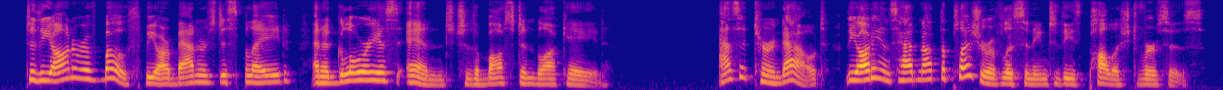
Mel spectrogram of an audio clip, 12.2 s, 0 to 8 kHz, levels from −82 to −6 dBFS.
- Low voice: No, medium, 170 Hz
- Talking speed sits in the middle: Yes, average, 160 wpm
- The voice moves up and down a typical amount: No, wide, 9.0 semitones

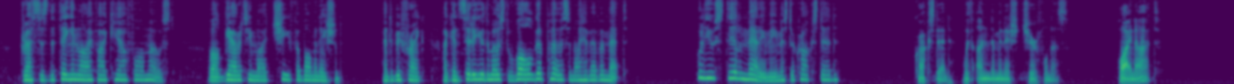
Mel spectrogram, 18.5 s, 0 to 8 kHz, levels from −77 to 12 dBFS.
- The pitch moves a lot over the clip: No, average, 3.0 semitones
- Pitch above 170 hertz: No, medium, 160 Hz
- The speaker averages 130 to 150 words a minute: Yes, slow, 135 wpm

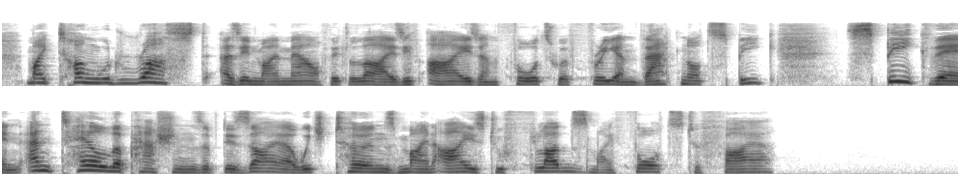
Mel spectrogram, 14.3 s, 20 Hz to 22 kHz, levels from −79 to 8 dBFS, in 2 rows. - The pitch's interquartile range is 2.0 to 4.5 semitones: Yes, average, 3.8 semitones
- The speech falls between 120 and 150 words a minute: No, average, 160 wpm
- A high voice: No, medium, 140 Hz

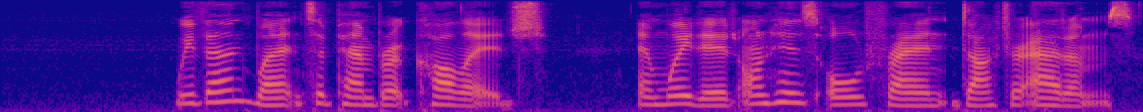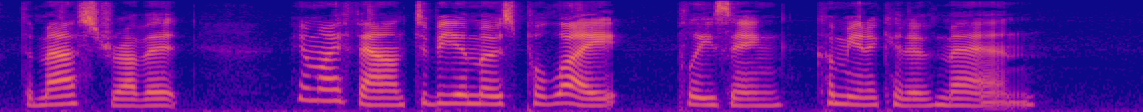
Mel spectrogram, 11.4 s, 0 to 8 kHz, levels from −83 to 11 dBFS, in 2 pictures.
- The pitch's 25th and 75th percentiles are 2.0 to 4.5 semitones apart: Yes, average, 4.2 semitones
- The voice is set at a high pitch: Yes, high, 200 Hz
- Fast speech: No, average, 150 wpm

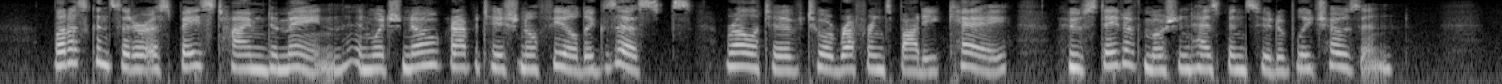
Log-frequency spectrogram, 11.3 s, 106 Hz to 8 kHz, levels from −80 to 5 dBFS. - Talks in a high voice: Yes, high, 240 Hz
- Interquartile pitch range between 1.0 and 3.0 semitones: Yes, narrow, 2.5 semitones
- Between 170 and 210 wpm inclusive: No, average, 145 wpm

